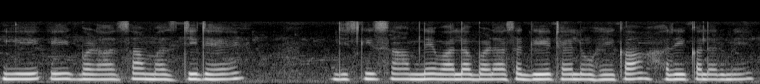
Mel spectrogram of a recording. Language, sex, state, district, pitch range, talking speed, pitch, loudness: Hindi, female, Uttar Pradesh, Lucknow, 235-245 Hz, 140 wpm, 235 Hz, -13 LUFS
